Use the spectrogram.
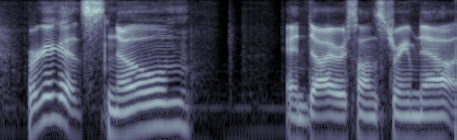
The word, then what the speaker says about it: Snom: I really want to pronounce that word as Snom, but it's supposed to be Snom. Because it's snow.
